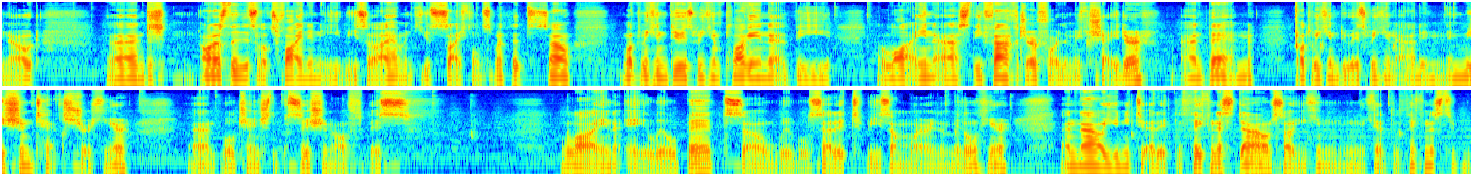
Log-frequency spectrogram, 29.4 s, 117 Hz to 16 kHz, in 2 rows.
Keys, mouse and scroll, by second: 0.8 click, 2.1 middle click, 2.1 drag, 2.3-2.6 middle drag, 2.6 click, 2.6 middle click, 2.7 drag, 2.9 middle click, 2.9-3.2 drag, 3.2-4.4 middle drag, 4.7 click, 8.3 click, 9.3 click, 12.9 shift+a, 15.5 click, 16.7 click, 17.5-19.9 shift+drag, 21.0-24.2 shift+drag, 24.5 click, 25.2 click, 26.2-28.6 shift+drag, 29.0 middle click.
